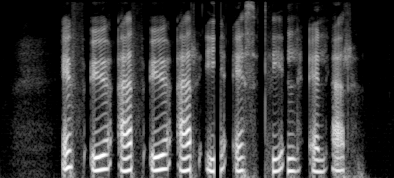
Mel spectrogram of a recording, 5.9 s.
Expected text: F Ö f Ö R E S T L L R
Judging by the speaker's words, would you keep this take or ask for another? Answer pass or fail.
pass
